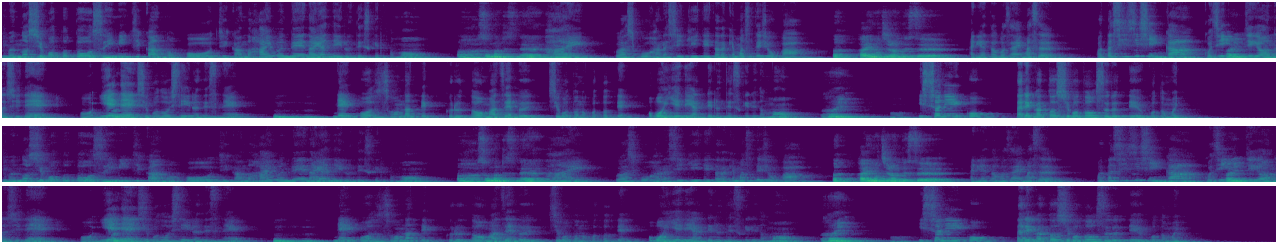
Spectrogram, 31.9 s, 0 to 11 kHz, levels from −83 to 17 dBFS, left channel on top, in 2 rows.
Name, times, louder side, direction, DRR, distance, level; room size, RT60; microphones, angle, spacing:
voice 1, 0.0-5.3 6.8-7.3 7.7-10.0 12.1-13.2 13.8-16.5 16.9-18.9 20.1-21.2 21.5-23.2 23.6-23.7 24.0-25.8 27.0-28.2 28.6-30.6, left 3 dB, 45° left, 6 dB, 0.4 m, -36 dB
voice 2, 5.7-6.8 10.4-11.8 15.3-15.6 17.3-17.5 19.3-19.9 26.2-26.6, right 1 dB, 25° right, -2 dB, 0.4 m, -27 dB
3.4 x 2.4 x 4.3 m, 0.85 s
head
